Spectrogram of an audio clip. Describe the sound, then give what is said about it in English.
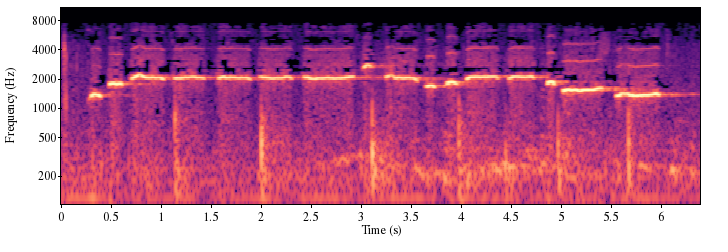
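A person whistles a steady, march-like melody, the Marine hymn, clear, with short breaks between phrases and a few faint knocks in the background. “What's that what for? The whistling.”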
